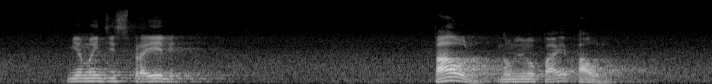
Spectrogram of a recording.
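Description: A man speaks slowly and expressively into a microphone, with a slight echo.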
